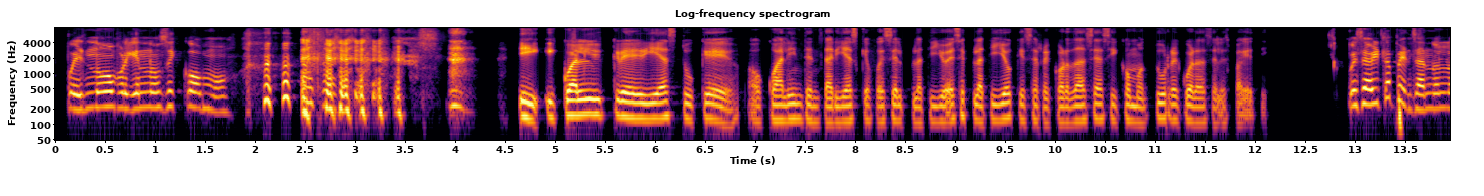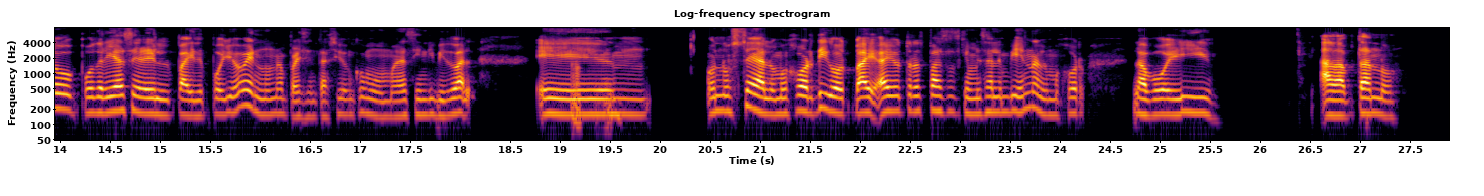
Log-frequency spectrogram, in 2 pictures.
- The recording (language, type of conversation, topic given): Spanish, podcast, ¿Qué platillo te trae recuerdos de celebraciones pasadas?
- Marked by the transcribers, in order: laugh; chuckle; tapping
